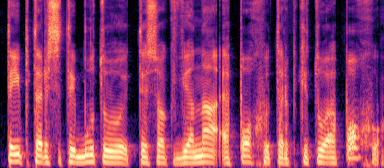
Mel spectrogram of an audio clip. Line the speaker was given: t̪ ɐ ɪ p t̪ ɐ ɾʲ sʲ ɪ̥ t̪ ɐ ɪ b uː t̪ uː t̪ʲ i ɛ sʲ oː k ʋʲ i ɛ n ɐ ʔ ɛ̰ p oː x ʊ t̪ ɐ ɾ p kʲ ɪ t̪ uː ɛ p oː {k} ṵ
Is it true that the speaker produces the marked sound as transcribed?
no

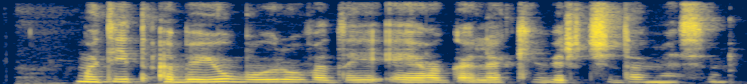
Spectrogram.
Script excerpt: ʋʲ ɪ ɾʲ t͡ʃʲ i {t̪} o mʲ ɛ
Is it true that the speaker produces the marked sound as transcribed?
no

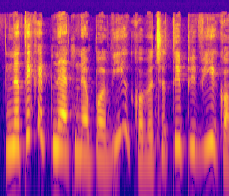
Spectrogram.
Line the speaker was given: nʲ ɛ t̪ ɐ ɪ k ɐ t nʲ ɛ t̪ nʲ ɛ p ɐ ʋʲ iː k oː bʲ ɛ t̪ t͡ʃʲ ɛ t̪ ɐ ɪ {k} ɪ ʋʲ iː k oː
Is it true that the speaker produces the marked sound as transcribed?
no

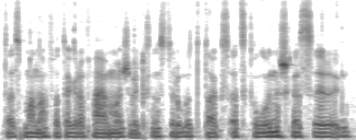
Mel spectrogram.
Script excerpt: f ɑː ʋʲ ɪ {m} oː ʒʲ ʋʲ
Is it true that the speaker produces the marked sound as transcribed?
yes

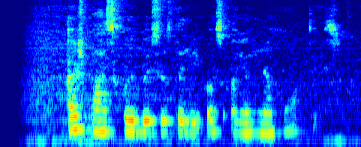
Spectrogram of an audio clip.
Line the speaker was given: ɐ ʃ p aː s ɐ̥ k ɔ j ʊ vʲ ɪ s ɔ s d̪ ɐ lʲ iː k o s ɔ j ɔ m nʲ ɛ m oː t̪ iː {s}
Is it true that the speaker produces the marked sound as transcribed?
yes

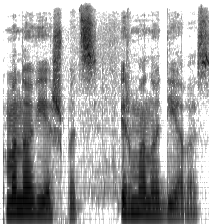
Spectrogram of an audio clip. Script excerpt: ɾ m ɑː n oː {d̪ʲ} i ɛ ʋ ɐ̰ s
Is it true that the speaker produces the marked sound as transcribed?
yes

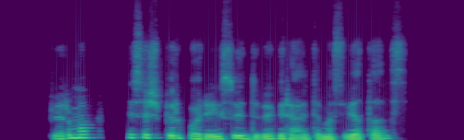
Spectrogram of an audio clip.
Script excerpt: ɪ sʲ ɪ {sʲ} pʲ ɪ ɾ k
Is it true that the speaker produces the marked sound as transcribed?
no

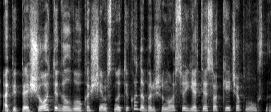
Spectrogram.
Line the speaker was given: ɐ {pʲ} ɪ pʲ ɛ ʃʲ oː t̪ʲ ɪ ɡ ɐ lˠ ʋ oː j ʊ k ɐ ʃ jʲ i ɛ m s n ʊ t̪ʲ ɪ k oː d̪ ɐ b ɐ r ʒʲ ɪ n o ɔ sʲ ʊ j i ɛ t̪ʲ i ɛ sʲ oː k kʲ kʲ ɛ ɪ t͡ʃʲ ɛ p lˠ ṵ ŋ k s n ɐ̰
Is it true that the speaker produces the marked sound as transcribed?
yes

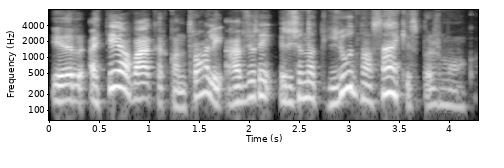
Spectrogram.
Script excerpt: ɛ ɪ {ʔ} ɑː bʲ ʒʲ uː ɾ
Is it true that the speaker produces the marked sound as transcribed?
yes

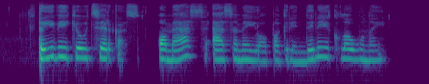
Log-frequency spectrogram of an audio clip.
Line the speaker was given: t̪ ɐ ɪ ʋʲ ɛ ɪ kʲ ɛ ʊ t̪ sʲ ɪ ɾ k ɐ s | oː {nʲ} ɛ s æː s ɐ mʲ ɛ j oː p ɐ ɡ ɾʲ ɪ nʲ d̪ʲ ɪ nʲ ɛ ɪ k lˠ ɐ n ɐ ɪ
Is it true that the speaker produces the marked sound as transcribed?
no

